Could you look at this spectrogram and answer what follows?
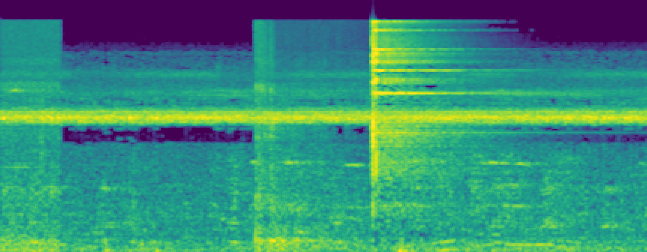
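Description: Crickets chirping steadily, with a sudden bright ringing ding about four seconds in that fades over a second or two.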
